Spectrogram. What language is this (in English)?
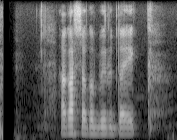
Nepali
